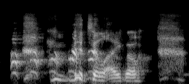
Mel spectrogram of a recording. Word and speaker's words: vitiligo: sister has vitiligo and that is how you say it till I go and rosacea but you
